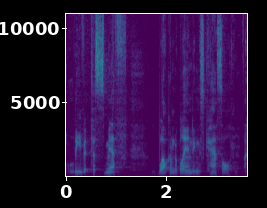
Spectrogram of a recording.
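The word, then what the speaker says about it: Psmith: watchfulness enlists the titular Smith. The P is silent by the way like pterodactyl.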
